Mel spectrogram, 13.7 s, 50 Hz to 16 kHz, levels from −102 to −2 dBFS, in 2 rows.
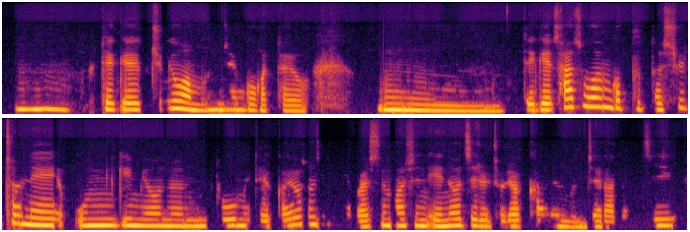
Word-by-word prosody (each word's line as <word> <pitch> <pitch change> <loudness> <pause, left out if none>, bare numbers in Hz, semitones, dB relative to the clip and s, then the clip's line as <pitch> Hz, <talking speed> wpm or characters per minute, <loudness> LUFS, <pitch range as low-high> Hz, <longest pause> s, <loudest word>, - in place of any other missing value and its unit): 음. 215 -1 +1 0.3
되게 205 -1 +3
중요한 235 -3 +3
문제인 195 +1 0
것 190 -1 -2
같아요. 175 -2 -5 0.8
음 170 -5 +2 0.2
되게 200 +1 +2
사소한 285 0 +3
것부터 225 -4 -4
실천에 240 -2 +2 0.2
옮기면은 200 -2 +2
도움이 205 0 0
될까요? 190 +5 -4
선생님께서 245 -5 -6
말씀하신 205 +2 0
에너지를 195 0 +1
절약하는 185 0 -4
문제라든지 175 +4 -5
200 Hz, 250 characters per minute, -20 LUFS, 185-215 Hz, 0.8 s, 되게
